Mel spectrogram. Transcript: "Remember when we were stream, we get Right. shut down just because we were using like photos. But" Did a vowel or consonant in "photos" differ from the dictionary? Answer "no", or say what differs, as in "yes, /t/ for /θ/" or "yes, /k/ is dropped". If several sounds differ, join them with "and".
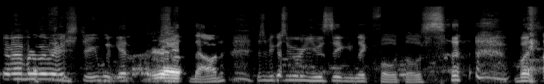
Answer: yes, /s/ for /z/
